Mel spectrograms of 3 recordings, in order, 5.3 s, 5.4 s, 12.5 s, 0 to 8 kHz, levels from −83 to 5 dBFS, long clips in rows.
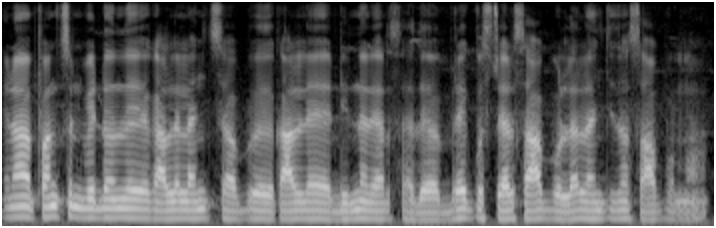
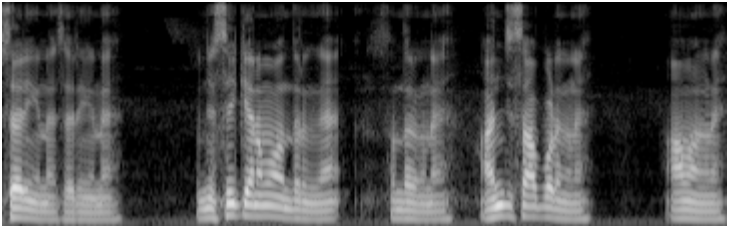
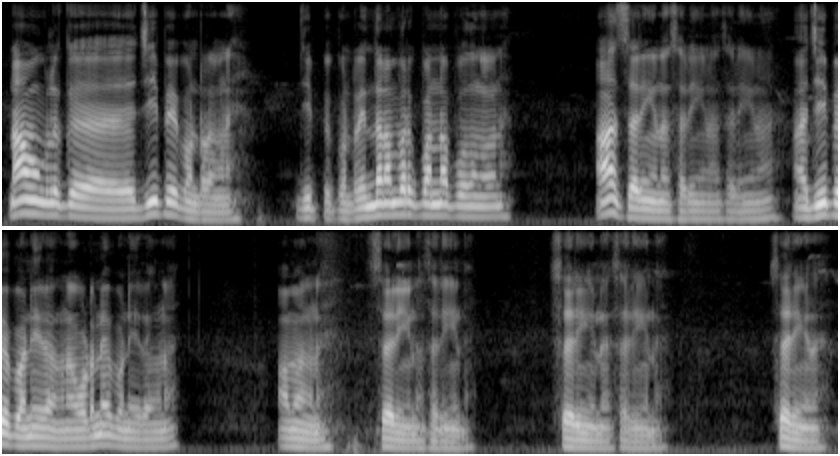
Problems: none marked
